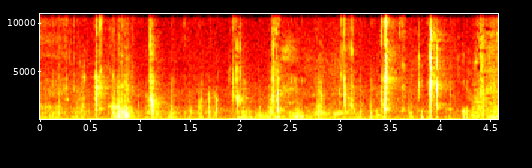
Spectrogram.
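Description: Close-up chewing and biting of pan-fried buns (sheng jian bao), a quick, irregular run of short mouth clicks and smacks, with a fresh bite taken near the end.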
